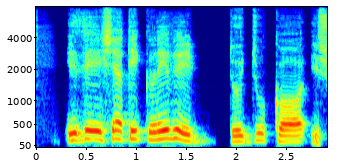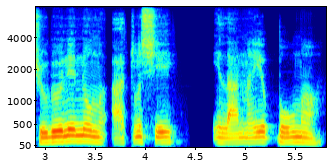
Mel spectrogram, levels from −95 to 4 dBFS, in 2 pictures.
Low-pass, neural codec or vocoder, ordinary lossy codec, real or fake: none; codec, 16 kHz, 0.5 kbps, X-Codec, HuBERT features, trained on LibriSpeech; none; fake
